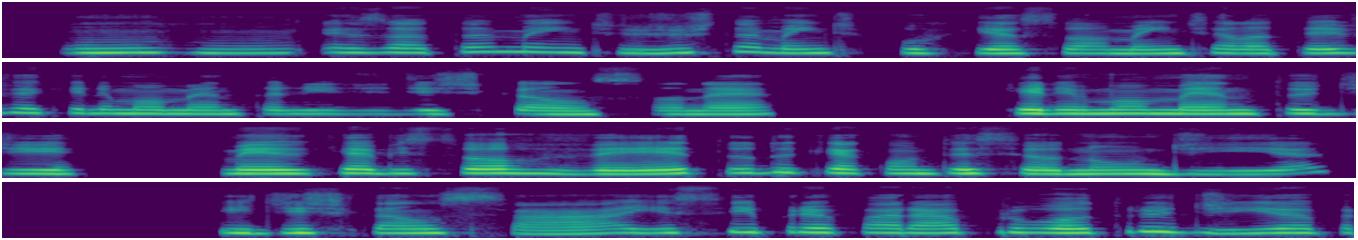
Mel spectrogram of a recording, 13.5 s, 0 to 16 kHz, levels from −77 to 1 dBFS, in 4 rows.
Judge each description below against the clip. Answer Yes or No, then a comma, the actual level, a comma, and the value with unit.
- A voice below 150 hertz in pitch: No, high, 230 Hz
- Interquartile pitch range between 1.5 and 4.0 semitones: Yes, average, 3.1 semitones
